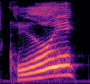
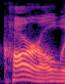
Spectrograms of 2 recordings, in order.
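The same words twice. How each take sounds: First: "Coral" high, loud and stretched, rising; Carl said as Coral. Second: Said in the usual way. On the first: Shown as a demonstration. Cohost imitating the actor's call, "Coral" drawn out loudly. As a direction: push "Coral" up with a long rounded OR vowel. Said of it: "it's not Carl, it's Coral". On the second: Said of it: "it's not Carl".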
